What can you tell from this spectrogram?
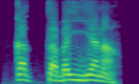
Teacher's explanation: اگر دال ساکن کے بعد تا آئے یا تا ساکن کے بعد دال یا تا آئے تو دوسرے حرف کو ہی پڑھا جاتا ہے جو کہ مشدد ہوتا ہے۔ قد تبینہ، اس میں دال نہیں پڑھی جائے گی بلکہ تا پڑھا جائے گا، دال کو تال میں مدغم دیا گیا۔ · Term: ادغام متجانسین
